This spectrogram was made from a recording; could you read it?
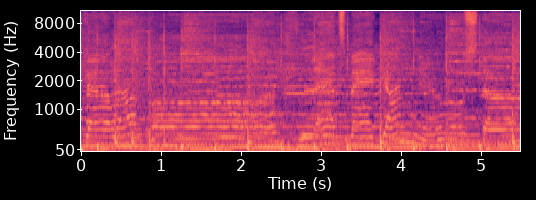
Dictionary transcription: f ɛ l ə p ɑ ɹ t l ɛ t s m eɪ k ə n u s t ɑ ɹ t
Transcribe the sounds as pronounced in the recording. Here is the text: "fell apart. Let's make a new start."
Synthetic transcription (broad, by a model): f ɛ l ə f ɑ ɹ l ɛ t s m eɪ k ə n u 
